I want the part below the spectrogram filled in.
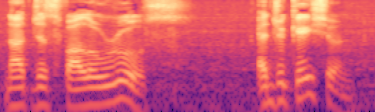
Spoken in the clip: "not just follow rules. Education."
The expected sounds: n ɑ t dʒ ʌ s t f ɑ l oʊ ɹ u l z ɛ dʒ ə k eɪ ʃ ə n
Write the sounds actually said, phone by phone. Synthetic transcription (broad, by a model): n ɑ t dʒ ʌ s t f ɑ l oʊ ɹ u l s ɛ dʒ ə k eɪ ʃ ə n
